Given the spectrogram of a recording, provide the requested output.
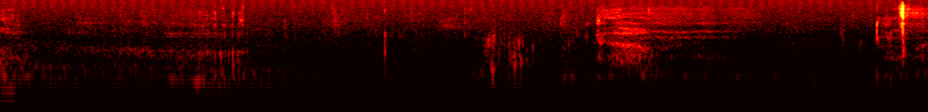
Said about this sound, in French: Alors, je vais prendre une petite gorgée d'eau.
